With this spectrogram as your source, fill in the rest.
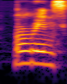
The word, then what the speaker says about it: Marin: john walker lind as some misguided marine county hot tubber as a reference to the county's liberal hippie political culture mispronouncing marin as he did so outraged by the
